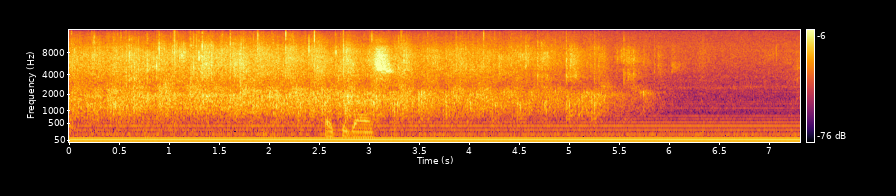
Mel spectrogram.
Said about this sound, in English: Would you give them a warm round of applause?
